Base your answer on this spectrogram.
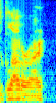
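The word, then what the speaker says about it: glauerti: is it Glauti? – Yeah, I've always heard it as pronounced as Glauteri.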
